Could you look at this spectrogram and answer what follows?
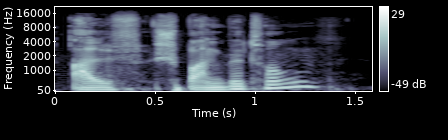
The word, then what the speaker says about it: Alf Spannbeton: Did I pronounce it right? Kinda. – Okay, how I would mean, you say it's, it? It's German. It's Alf Spannbeton.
